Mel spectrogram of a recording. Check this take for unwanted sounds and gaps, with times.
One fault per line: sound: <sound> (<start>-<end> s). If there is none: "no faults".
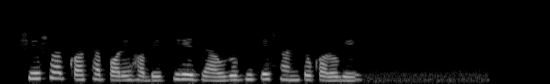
no faults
